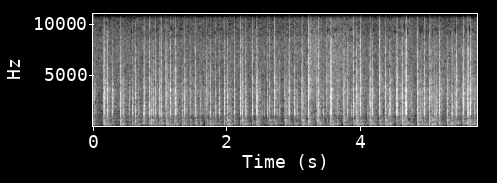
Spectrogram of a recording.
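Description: Long fingernails tap rapidly on a flat, solid wooden tabletop, making about three dozen quick, dry clicks in an uneven, continuous patter. Each tap is short and crisp with a bright edge and a light woody body, dying away almost at once.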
